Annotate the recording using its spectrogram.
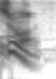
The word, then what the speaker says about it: Sewell: You just said it, Sewell. – Sewell, okay.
